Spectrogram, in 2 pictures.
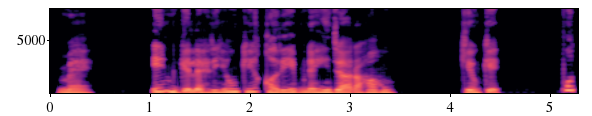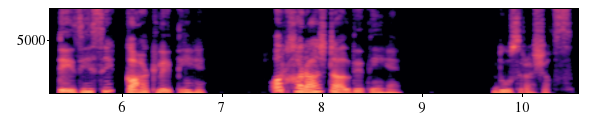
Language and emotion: Urdu, fearful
